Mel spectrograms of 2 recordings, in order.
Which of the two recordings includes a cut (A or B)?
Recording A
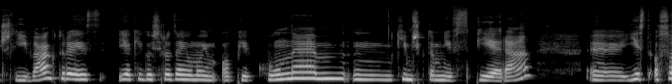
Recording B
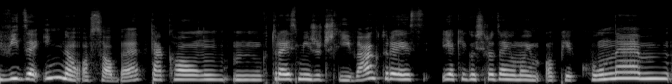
B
